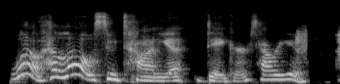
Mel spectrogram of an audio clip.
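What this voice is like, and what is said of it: Formal podcast-host voice. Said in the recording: “I had to turn on my formal voice. This is my podcast voice.”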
